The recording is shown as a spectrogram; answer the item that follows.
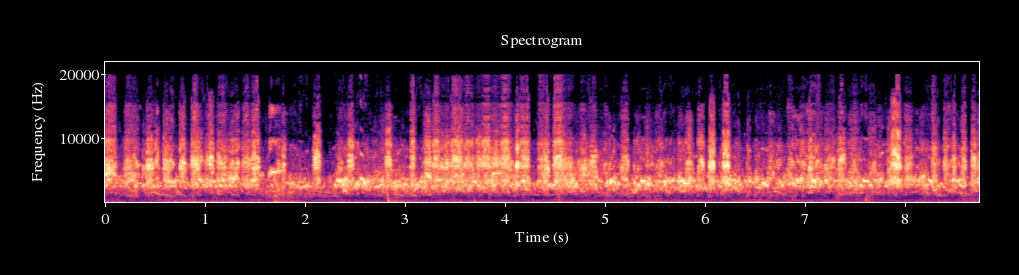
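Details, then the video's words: Many Australian budgies chattering in an aviary, a steady wash of high twittering and chirps from the colony with a sharp click near the middle. "Australian Budgie singing birds video | Beautiful Budgie aviary chirping sounds"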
